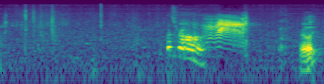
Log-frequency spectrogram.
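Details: Indoor pet cat gives an odd, wavering meow that climbs to a shrill peak, followed by a short clipped squeak, after soft human speech and clicks.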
